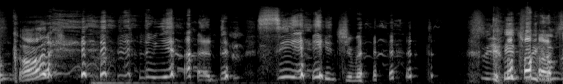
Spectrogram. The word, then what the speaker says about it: Koch: It's Koch. It's not Cock. Koch is Koch Records, man. Yo, so when you There's talk no about Kevin way you O'Connor, you call him, man. You call him Koch?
